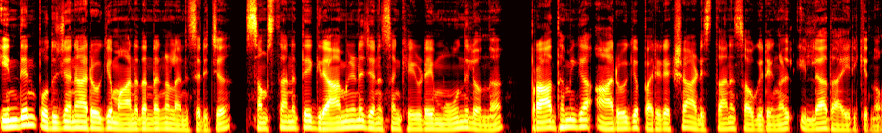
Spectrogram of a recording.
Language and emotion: Malayalam, neutral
